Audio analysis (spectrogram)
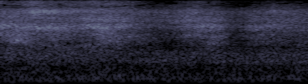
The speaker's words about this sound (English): It's a beautiful afternoon. And this is my favorite and most best time of the year. You hear that rustling of the leaves.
